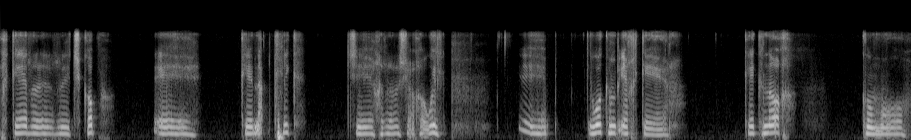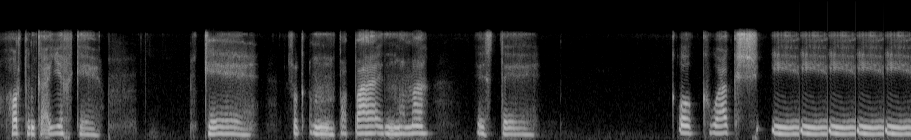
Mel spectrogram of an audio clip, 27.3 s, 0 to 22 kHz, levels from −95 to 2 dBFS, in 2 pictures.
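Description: Throughout, Opus voice compression in SILK mode leaves nothing above 8.4 kHz and plainly audible coarse, muffled, slightly hoarse speech, which points to roughly 12 kbps. From 25.6 s to the end, a broken-record loop repeats a 0.42 s fragment four times back to back, likely because the stream stalled, and the audio that should have followed is lost.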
